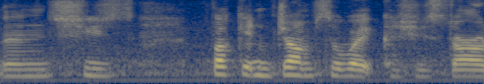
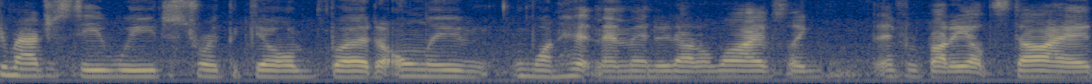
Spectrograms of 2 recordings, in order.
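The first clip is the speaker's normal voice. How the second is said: normal talking voice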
